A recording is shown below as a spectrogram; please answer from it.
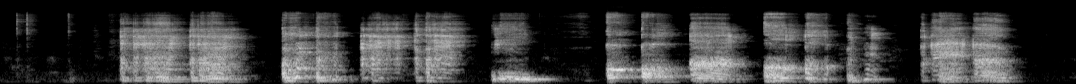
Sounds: Throat clearing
